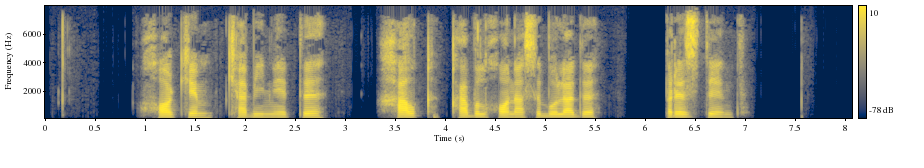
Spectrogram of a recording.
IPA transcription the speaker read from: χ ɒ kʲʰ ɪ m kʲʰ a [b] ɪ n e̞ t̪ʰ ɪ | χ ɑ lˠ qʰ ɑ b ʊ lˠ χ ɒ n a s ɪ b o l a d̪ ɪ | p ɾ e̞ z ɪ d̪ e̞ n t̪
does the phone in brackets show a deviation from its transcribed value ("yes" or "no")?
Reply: no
